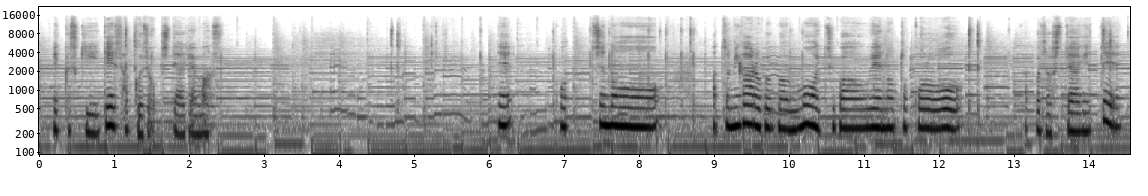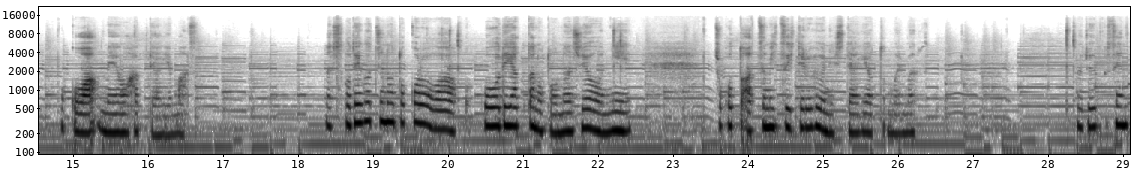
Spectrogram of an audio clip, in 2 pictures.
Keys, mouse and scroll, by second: 1.5 middle click, 2.5 Tab, 3.5 /, 4.7 click, 5.2 Tab, 5.9 middle click, 6.9-7.4 scroll down 2, 7.4 middle click, 7.7-8.1 scroll up 3, 8.1 middle click, 8.6 shift+middle click, 8.8-10.0 scroll up 1, 10.0 middle click, 11.6 x, 13.0 shift+middle click, 13.2-13.6 scroll up 3, 13.6 2, 14.2 alt+click, 14.5 scroll up 1, 14.8 middle click, 15.8 f, 16.2-16.6 scroll down 4, 16.6 middle click, 17.2 shift+middle click, 17.4 scroll down 1, 17.6 middle click, 17.6-18.1 scroll up 2, 18.5 middle click, 19.8 Tab, 20.0 click, 22.2 click, 23.4 Tab, 23.4 middle click, 27.4 middle click, 27.4-28.0 scroll up 1, 28.3 alt+click, 28.6 alt+z, 28.9 alt+z.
